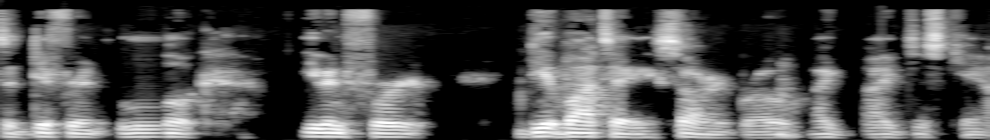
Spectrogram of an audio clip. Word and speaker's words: Diabate: And I cannot pronounce that middle linebacker's name to save my life. Mumad Diabate. Diabate.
